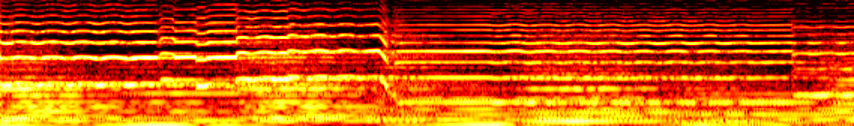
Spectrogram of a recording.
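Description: Background music: a violin melody played with vibrato over sustained low notes, stepping upward and then sliding down about two seconds in.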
